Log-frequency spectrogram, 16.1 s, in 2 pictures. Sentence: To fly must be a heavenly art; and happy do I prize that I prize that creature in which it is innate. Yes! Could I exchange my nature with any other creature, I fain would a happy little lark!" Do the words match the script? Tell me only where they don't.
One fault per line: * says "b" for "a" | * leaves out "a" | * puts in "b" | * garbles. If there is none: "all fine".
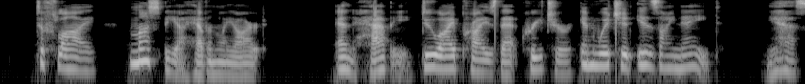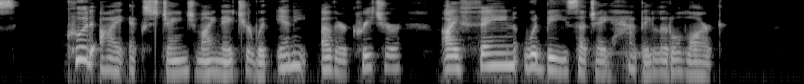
* leaves out "I prize that"
* puts in "be such"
